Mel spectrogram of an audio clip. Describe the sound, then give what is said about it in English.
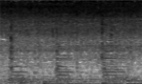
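Chopped spinach sizzling and frying in a pan, a steady, bright hiss that runs the whole time with a few faint clicks and stirring scrapes, and no voices. “now I'm gonna add in my spinach. I chopped it up so it cooks a little faster.”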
